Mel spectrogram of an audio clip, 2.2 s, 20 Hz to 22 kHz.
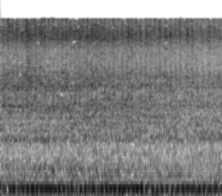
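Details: Toyota RAV4 petrol engine idling steadily after a cranking-but-no-start fault was traced to a wire and fixed: even low rumble with no misses, knocks or ticks, running right.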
